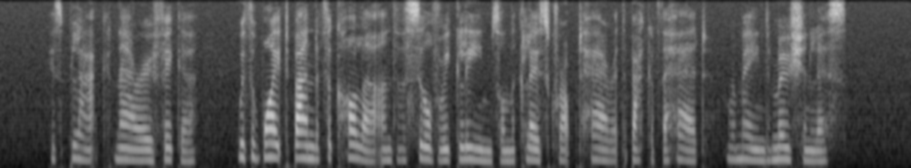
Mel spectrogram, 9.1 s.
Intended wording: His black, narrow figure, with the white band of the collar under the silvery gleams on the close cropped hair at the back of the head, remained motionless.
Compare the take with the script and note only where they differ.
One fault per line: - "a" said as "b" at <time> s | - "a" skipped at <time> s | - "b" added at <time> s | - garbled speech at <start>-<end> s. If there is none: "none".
none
